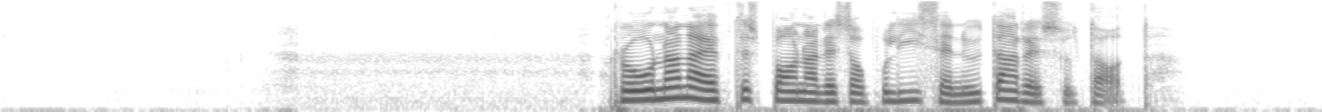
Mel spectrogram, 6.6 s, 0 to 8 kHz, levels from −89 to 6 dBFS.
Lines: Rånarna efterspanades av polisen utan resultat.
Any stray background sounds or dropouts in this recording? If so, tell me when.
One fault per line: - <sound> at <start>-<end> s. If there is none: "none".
none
